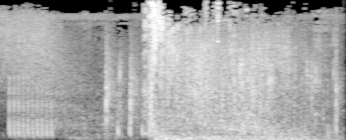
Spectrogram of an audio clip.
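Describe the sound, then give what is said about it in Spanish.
Hand grenades explode among sandbags shielding a bunker in a WWII war film battle. A rapid burst of gunfire comes first, then a few sharp blasts give way to a loud, sustained, rumbling roar. “Varias granadas explotan entre los sacos terreros que protegen el búnker.”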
